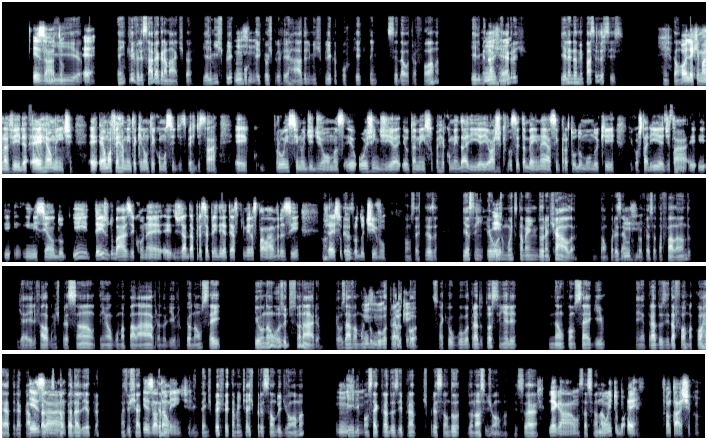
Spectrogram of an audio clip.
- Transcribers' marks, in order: tapping
- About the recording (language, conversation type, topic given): Portuguese, podcast, Como a tecnologia ajuda ou atrapalha seus estudos?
